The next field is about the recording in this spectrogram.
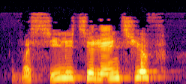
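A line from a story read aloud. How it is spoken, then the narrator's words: Muffled and menacing. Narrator (Russian): Произнес он глухо и грозно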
